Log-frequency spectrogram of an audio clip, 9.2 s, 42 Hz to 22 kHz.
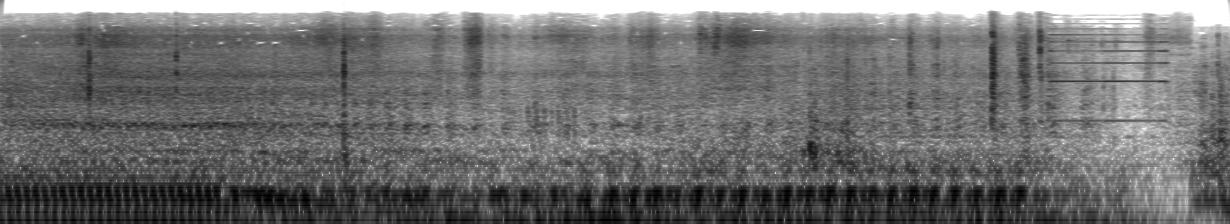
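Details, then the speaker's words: Engine held at 2000 rpm after Seafoam added to tank and oil: steady deep throb with light tick; hose-to-ear check traced the racket to number two on the left, owner says the valve; valve train ticking. "it turns out the number two on the left is the one making the racket so it is the uh it is the uh the valve"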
